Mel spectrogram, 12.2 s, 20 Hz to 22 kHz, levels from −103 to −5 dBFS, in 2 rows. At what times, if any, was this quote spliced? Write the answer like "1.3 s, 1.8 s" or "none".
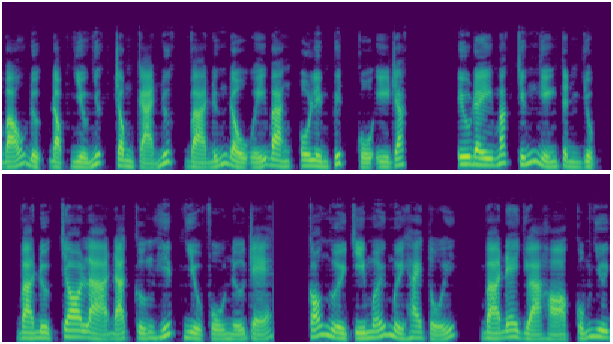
4.4 s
